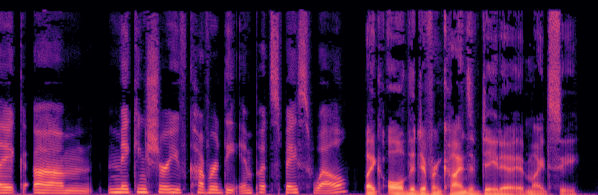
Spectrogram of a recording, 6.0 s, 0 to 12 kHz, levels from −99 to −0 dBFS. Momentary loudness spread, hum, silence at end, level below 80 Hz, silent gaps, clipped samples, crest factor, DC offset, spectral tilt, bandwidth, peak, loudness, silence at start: 10 LU; none; 0.2 s; -42 dBFS; none; under 0.1%; 22 dB; under 0.1%; -5.5 dB/octave; 12 kHz; -6 dBFS; -27 LUFS; 0 s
